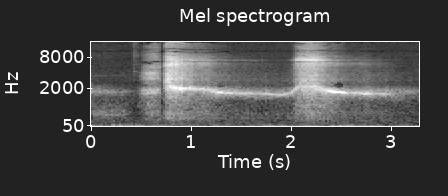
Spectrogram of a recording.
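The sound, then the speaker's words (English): A thin, steady whistling tone of wind holds throughout, swelled by two breathy gusts that rush in and fade, moderately loud and with no voices. “The wind whistled louder.”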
